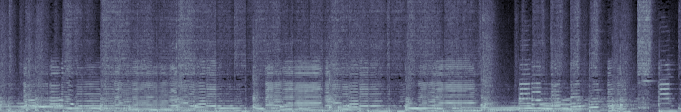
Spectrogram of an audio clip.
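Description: A small live jazz band playing: a saxophone leads over an electric keyboard, a drum kit and an electric guitar.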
